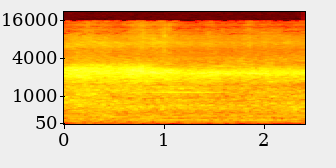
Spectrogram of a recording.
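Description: Steady engine noise of a motor vehicle running nearby, a continuous hum and hiss.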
